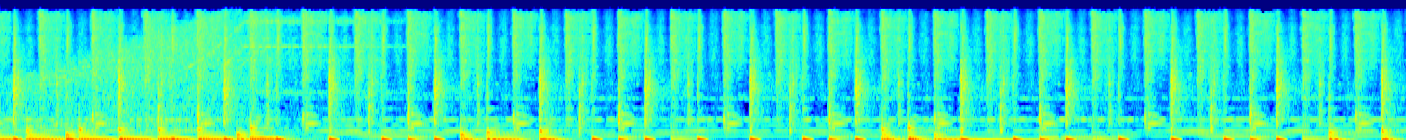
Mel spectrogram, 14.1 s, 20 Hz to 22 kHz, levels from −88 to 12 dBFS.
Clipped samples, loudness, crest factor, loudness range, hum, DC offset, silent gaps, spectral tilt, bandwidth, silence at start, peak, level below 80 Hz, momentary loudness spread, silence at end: under 0.1%; -19 LUFS; 16 dB; 2 LU; none; under 0.1%; none; -3 dB/octave; 16.5 kHz; 0 s; 0 dBFS; -18 dBFS; 4 LU; 0 s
